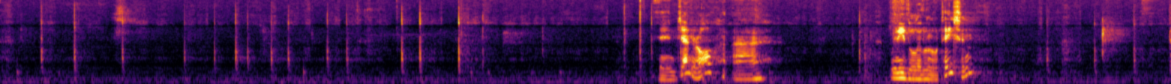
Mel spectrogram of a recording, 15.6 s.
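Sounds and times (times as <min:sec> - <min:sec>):
handwriting notes: 0:00.0 - 0:15.6
speech: 0:08.8 - 0:10.3, 0:11.9 - 0:13.1.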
